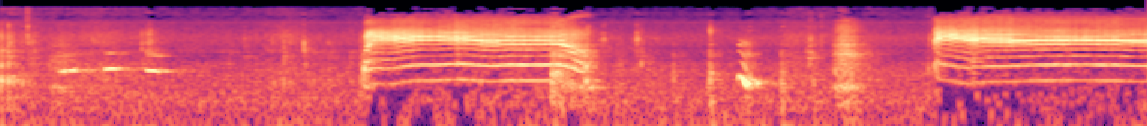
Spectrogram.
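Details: Two long, piercing kitten cries, each held over a second, shrill and steady with a slight waver, from kittens at play with their mother; faint soft chirps and small clicks fill the gaps between.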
